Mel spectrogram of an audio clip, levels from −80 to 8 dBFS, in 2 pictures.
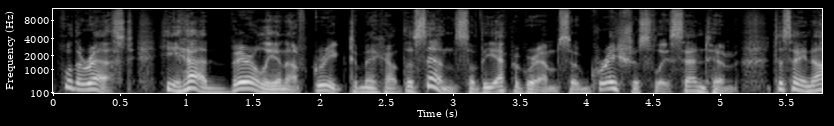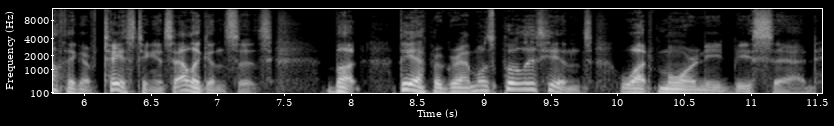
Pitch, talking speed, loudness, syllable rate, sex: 125 Hz, 185 wpm, -19 LUFS, 5.3 syllables/s, male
